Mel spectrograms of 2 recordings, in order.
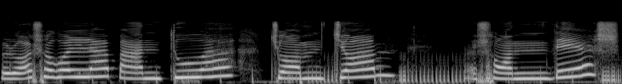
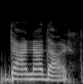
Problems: none marked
